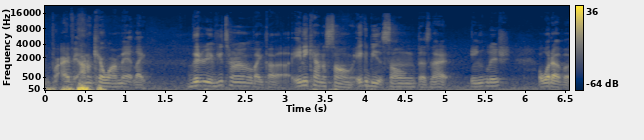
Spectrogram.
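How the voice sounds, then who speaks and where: A man with an American accent at a very fast pace, with ordinary pitch variation. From Chicago, US Midwest. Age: 20s. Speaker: heart transplant patient and author. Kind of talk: podcast interview. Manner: fast, clipped speech; casual, with filler phrases.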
